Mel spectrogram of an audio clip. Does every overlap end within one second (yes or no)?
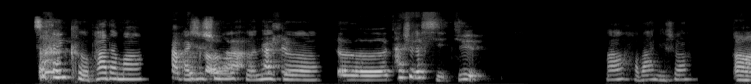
no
